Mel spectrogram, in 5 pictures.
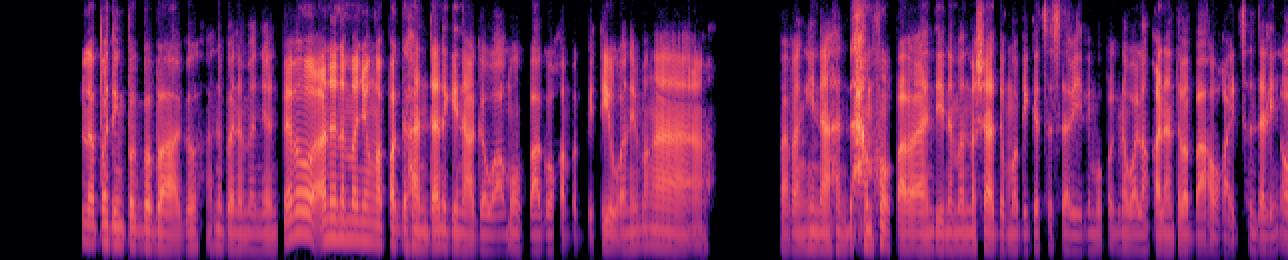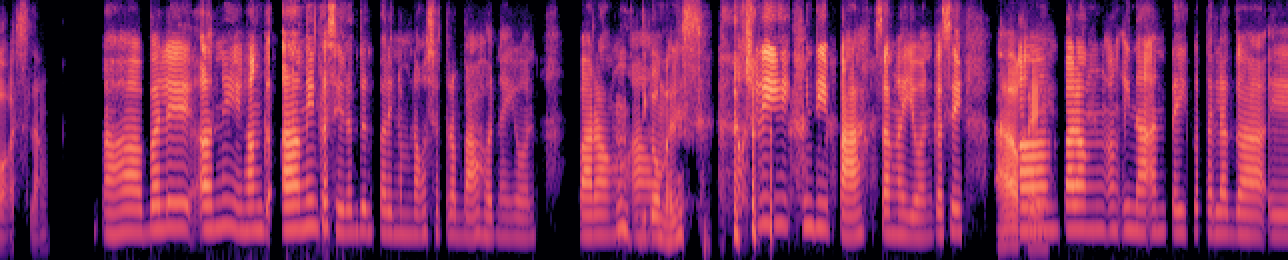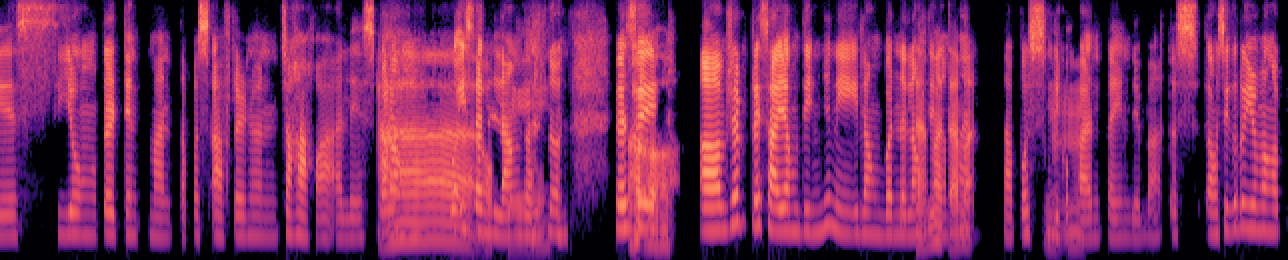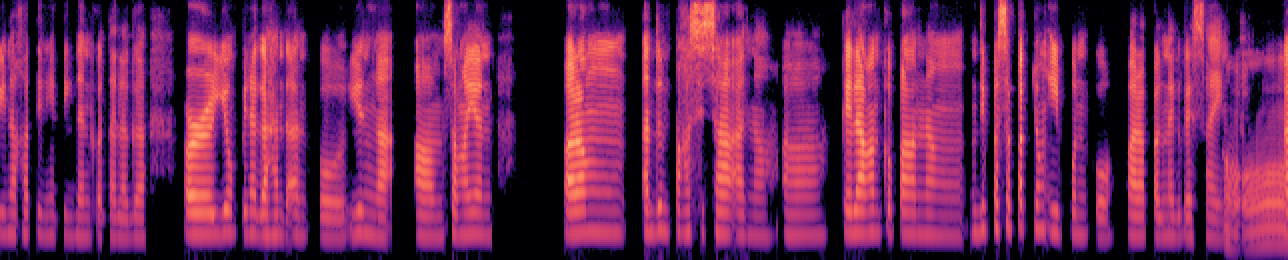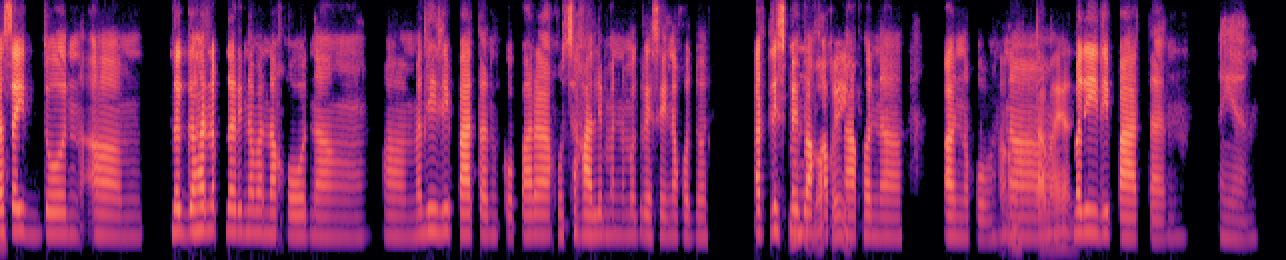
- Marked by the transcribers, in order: laughing while speaking: "parang hinahanda mo"; chuckle; drawn out: "Ah"; laughing while speaking: "waisan lang ganun"; laughing while speaking: "oo"
- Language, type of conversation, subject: Filipino, podcast, Ano ang mga palatandaan na panahon nang umalis o manatili sa trabaho?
